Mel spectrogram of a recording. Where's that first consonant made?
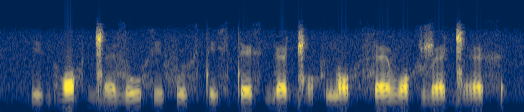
velum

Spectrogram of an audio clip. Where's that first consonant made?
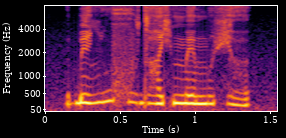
lips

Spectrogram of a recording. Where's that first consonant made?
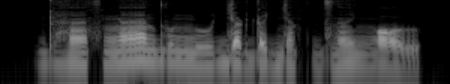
retroflex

